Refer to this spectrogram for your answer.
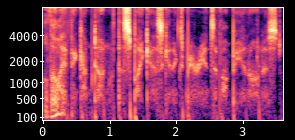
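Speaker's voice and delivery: whispered aside. Sharing an aside about a podcast host, whispering. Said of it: "Had to whisper that".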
